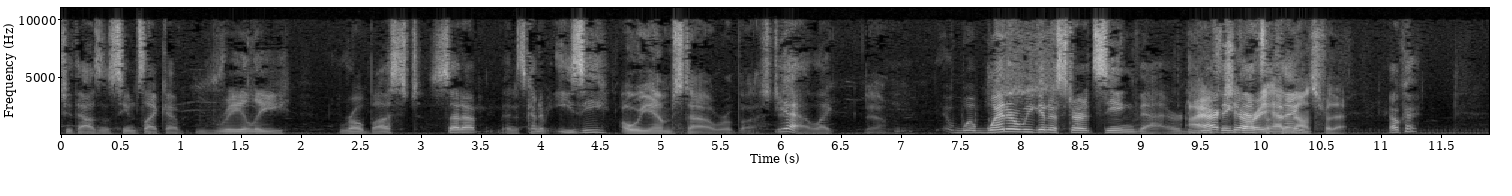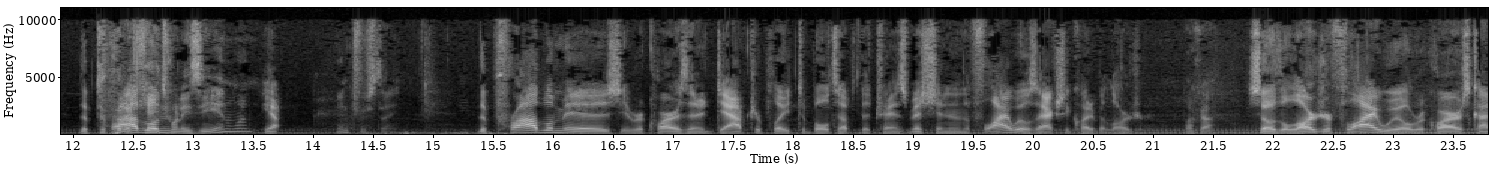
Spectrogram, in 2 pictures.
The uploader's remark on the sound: Recorded a few shows at WMHM 2019. Recorded a few shows at WMHM 2019.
